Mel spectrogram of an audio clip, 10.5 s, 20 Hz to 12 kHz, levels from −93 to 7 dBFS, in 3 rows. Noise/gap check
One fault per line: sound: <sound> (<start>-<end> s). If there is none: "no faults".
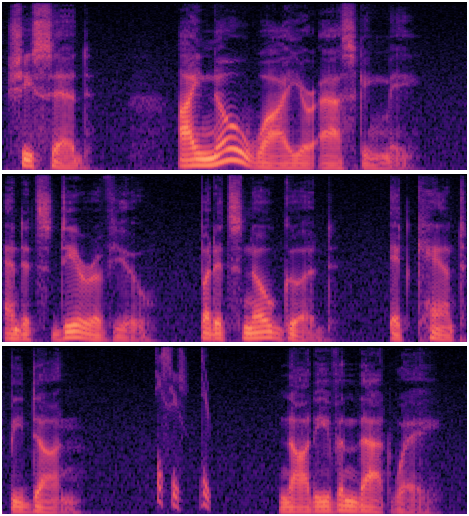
sound: chirp (8.1-8.5 s)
